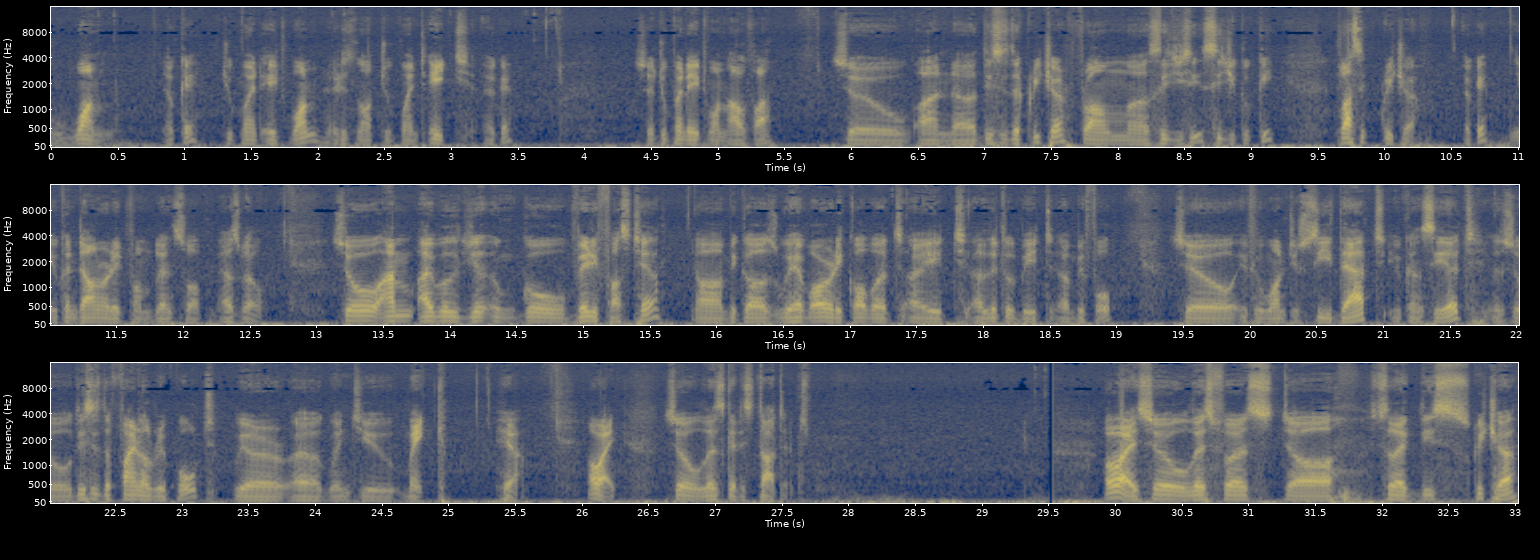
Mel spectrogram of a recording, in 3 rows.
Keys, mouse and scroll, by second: 0.4 click, 2.1 click, 3.0 click, 3.5 click, 5.9-6.2 drag, 6.3 click, 6.8 shift+drag, 7.8 click, 10.0 click, 10.6 scroll up 1, 10.9 click, 11.3 scroll down 2, 11.8 shift+middle click, 12.5 shift+middle click, 17.3 middle click, 21.7 click, 26.5 shift+click, 27.1 shift+click, 28.1 ctrl+s, 30.3-30.6 shift+middle drag, 31.2 shift+click, 31.7 shift+middle click.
